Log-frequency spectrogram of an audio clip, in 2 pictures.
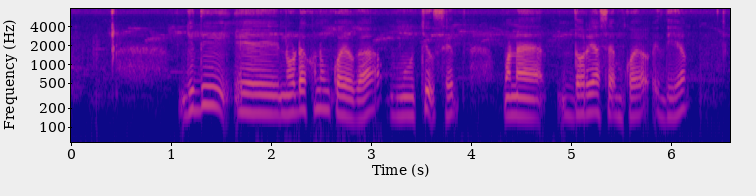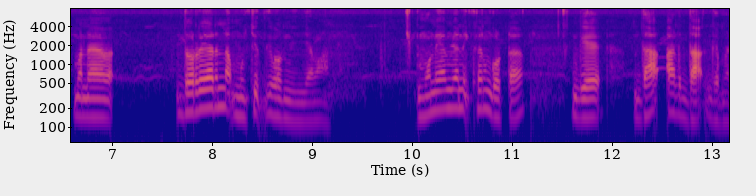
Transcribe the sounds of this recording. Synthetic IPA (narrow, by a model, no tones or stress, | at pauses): d͡ʒid̪inɔɖɛkʰɔnɔmkɔjɔɡamut͡ʃit̪̚sɛt̪̚manɛd̪ɔɾɛjasɛɛmkɔjɔʔid̪ija | manɛ | d̪ɔɾɛjaɾɛnaʔmut͡ʃit̪̚ˀɡɛbamɲiɲama | mɔnɛjamjaniʔ̪̚kʰanɡɔʈaɡɛ | d̪aʔaɾd̪a̰ʔɡɛmɛ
